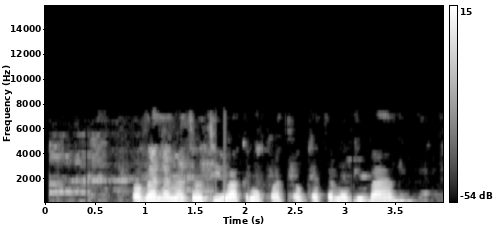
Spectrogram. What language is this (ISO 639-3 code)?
luo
